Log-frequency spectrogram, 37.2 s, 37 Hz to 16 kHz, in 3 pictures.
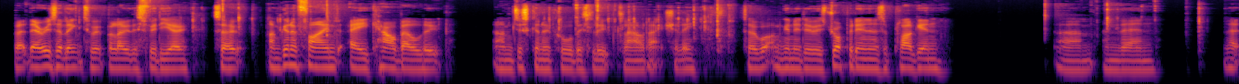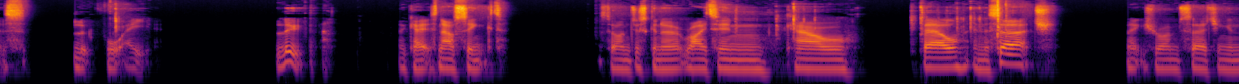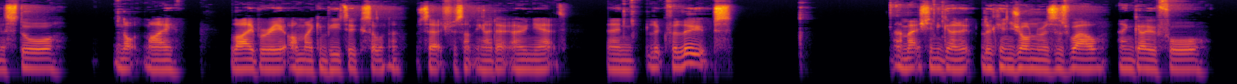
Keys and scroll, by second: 2.0-3.5 typing, 5.5-7.6 typing, 11.1 Left, 12.0 Right, 13.6 Right, 20.1-22.5 typing.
